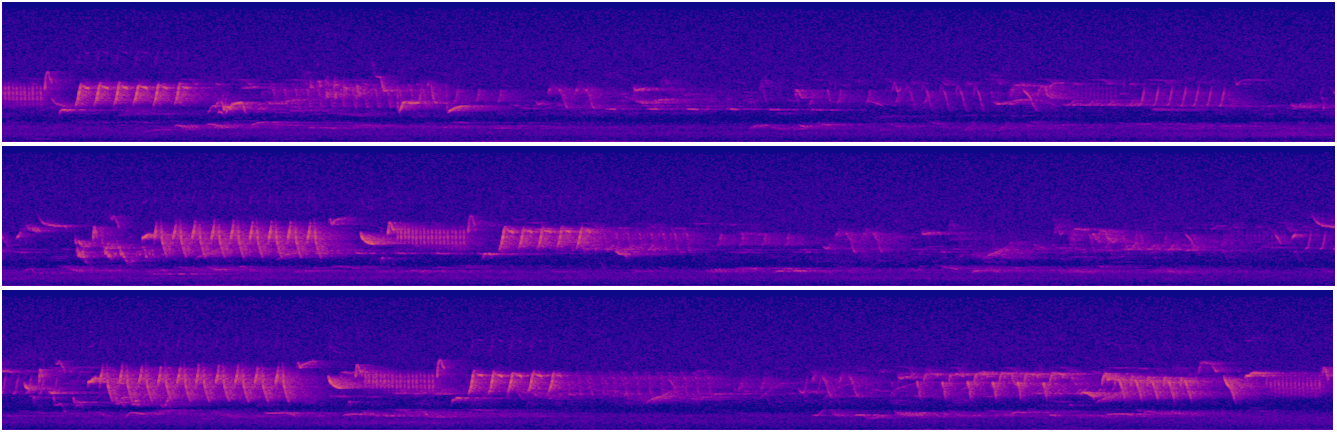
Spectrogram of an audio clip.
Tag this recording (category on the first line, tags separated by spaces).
Soundscapes > Nature
phenological-recording field-recording natural-soundscape soundscape alice-holt-forest nature meadow raspberry-pi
